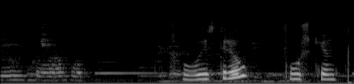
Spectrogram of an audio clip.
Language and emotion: Russian, neutral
